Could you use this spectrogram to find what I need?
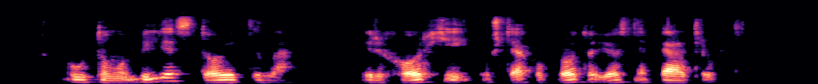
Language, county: Lithuanian, Telšiai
